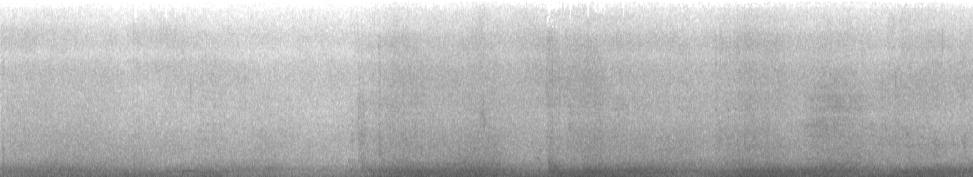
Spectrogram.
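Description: Ocean surf breaking and washing on a beach, a steady rush of noise with some wind. It grows louder about seven seconds in.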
